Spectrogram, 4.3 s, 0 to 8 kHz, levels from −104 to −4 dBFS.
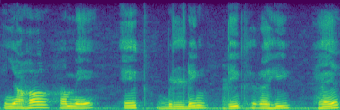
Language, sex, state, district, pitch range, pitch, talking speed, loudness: Hindi, male, Madhya Pradesh, Dhar, 150-175 Hz, 160 Hz, 100 wpm, -16 LUFS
